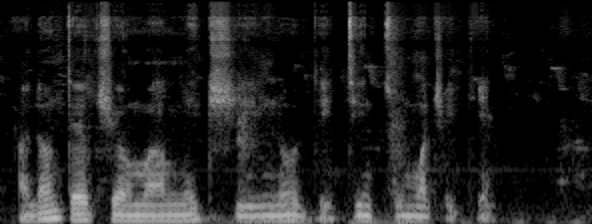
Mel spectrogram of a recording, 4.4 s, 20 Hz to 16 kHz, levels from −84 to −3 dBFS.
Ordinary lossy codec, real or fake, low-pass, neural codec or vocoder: Opus, 24 kbps; real; 14.4 kHz; none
